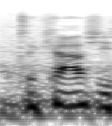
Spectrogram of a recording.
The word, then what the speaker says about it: Tekashi: Takashi 6. No, Tekashi 6ix9ine.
